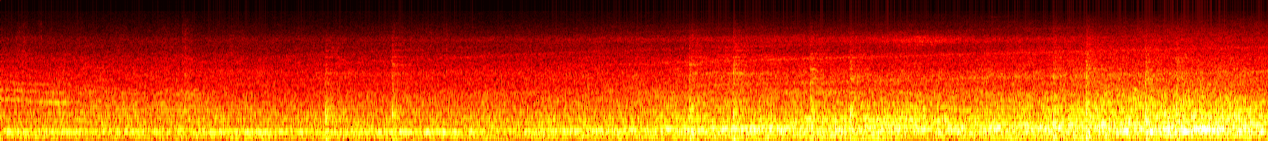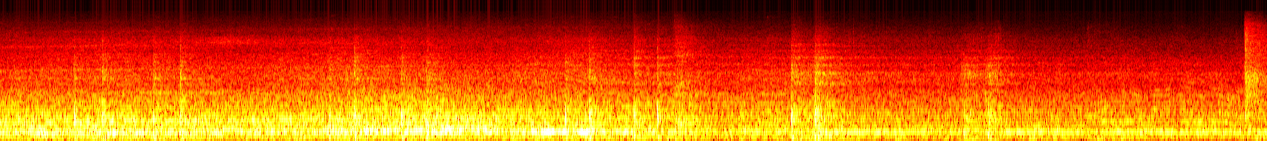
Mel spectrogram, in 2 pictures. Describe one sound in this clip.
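A train rolls past close by, humming and rumbling.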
